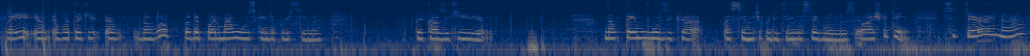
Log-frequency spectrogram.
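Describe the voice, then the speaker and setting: A talkative woman chats her way through a game, rambling and easily excited. Her voice sits high and mellow, with a faint hiss of background noise. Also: unhurried. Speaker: gaming channel host. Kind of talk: gameplay commentary.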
